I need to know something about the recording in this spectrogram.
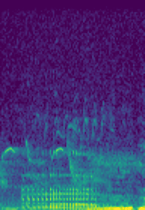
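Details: A large collared male koala bellows his mating call at the start of spring breeding season in Cape Otway, Victoria, Australia: a rapid, pulsing, snore-like rasp that swells and then fades.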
